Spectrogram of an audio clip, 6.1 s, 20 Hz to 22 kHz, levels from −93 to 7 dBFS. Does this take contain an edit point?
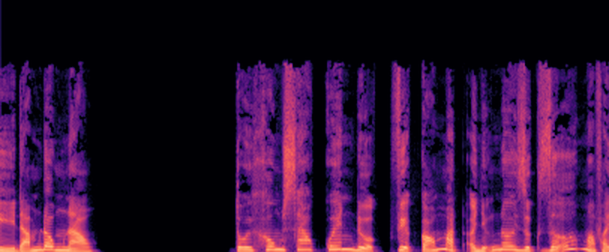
yes; 2 cuts; at 2.2 s, 3.8 s

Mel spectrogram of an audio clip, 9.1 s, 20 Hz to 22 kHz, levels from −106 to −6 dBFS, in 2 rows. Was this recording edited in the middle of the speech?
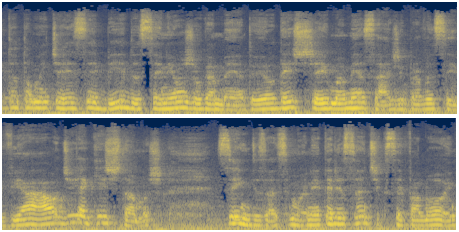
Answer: no; 0 cuts

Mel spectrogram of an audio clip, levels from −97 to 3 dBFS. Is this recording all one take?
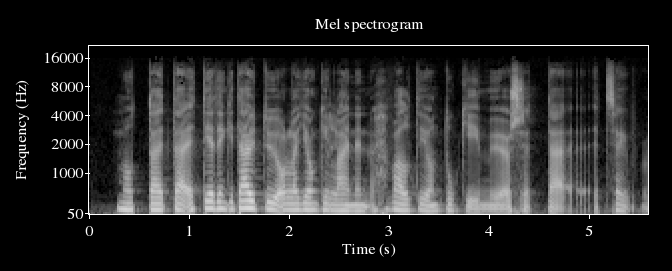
yes; 0 cuts

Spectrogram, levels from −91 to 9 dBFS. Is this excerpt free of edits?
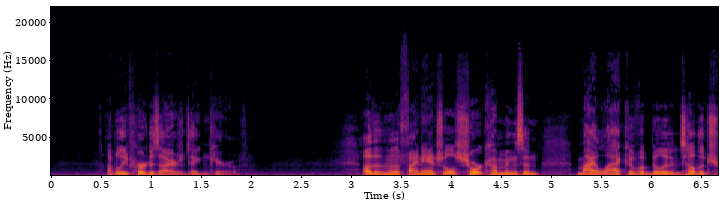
yes; 0 cuts

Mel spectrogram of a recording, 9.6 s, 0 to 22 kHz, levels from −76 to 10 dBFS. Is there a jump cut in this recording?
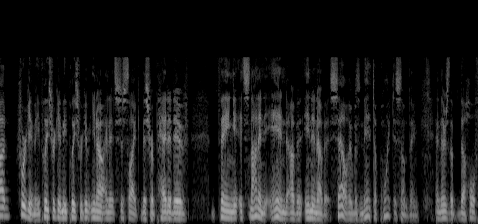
no; 0 cuts

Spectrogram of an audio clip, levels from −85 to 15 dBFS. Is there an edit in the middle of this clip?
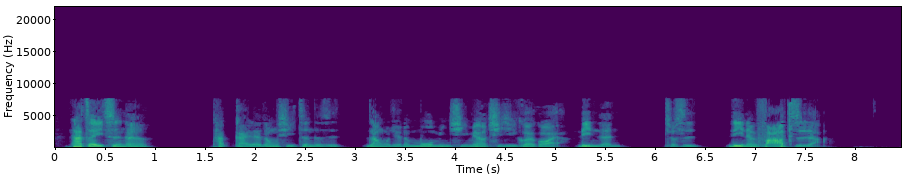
no; 0 cuts

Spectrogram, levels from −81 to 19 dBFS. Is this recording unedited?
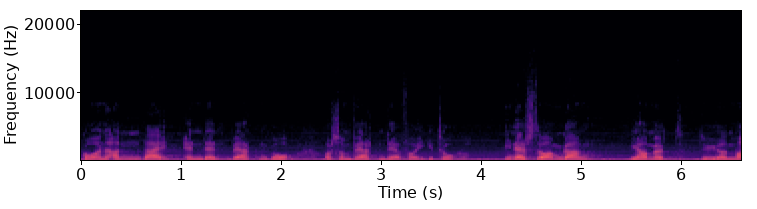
no; 1 cut; at 4.2 s

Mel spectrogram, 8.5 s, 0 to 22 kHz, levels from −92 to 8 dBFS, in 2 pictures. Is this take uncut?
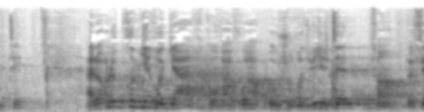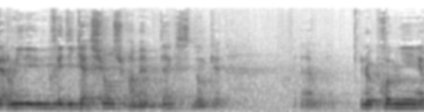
no; 1 cut; at 3.3 s

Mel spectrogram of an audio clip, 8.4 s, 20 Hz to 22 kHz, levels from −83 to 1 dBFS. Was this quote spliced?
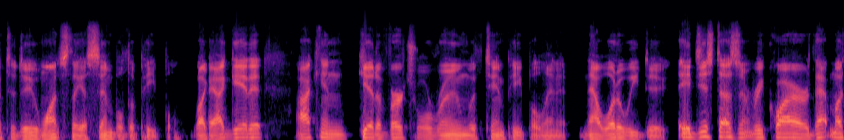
yes; 2 cuts; at 2.1 s, 6.7 s

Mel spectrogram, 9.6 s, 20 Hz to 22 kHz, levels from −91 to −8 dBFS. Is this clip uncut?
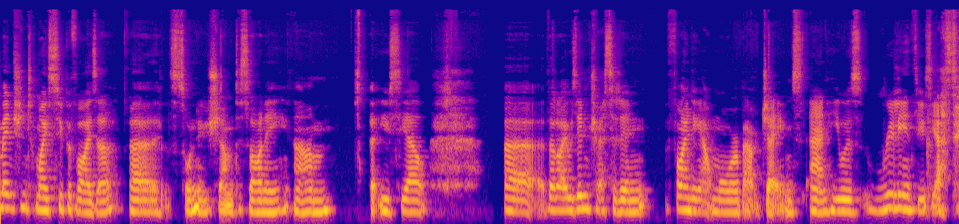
no; 1 cut; at 1.6 s

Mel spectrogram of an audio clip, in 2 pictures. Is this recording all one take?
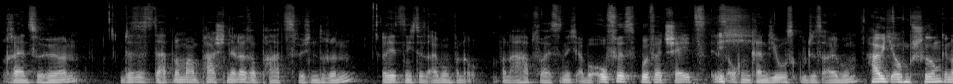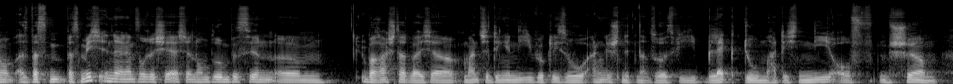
yes; 0 cuts

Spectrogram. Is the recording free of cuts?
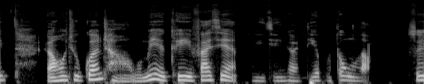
no; 1 cut; at 2.5 s

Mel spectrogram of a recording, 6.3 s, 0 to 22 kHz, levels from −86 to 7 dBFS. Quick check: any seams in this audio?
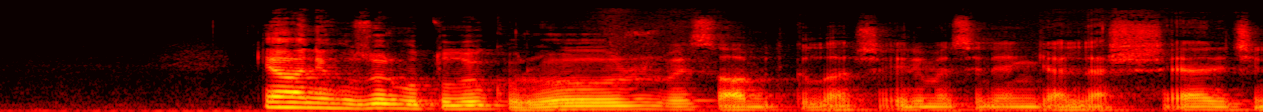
no; 0 cuts

